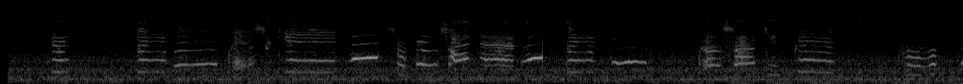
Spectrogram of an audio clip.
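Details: A jumbo budgerigar whistles a wobbly, off-key rendition of the children's tune "Kotori no Uta" in short clear notes broken by scratchy chatter, with a low room hum underneath.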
